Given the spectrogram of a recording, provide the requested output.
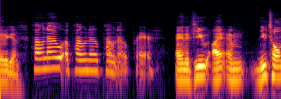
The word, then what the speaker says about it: Ho'oponopono: Ho'oponopono prayer.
